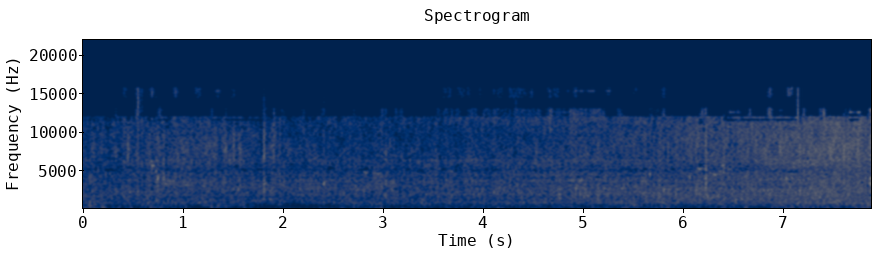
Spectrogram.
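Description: Shallow meadow stream rushing and gurgling over stones in its channel, a steady wash of water, with wind gusting on the microphone underneath.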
